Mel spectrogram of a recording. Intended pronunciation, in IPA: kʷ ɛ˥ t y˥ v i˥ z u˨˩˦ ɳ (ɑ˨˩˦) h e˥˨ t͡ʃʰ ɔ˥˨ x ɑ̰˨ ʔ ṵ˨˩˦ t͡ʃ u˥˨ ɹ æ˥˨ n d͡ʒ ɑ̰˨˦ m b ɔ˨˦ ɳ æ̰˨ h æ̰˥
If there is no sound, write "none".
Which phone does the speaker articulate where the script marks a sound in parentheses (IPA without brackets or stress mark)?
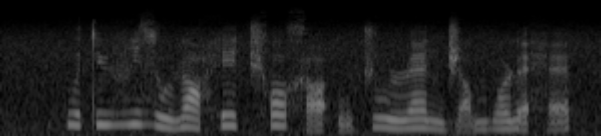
ɑ˨˩˦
